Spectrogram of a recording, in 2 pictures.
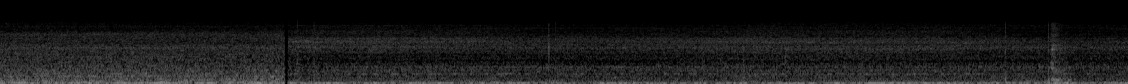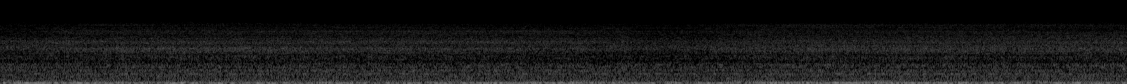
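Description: Steady low hum and hiss of room background noise, of the kind a fan or air conditioner makes, with one faint click about ten and a half seconds in.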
